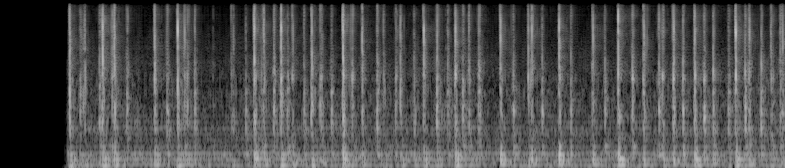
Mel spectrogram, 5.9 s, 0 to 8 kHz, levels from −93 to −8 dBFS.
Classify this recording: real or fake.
fake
